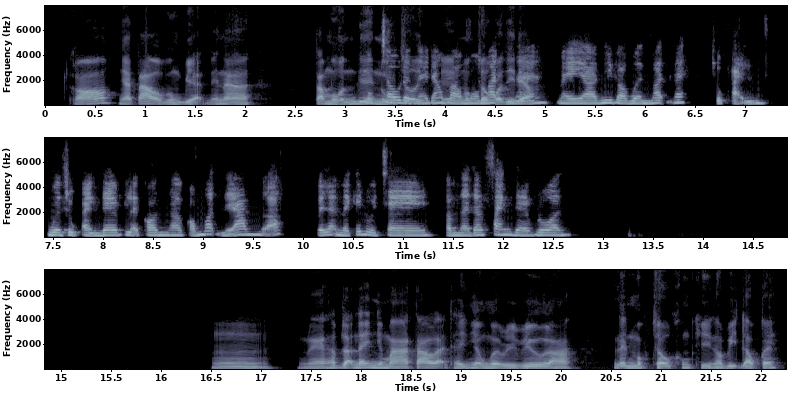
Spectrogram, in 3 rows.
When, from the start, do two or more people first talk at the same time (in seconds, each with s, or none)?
3.2 s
